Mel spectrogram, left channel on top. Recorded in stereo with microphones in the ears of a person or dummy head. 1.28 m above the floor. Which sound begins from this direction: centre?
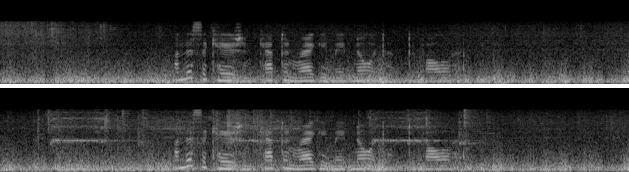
A woman speaking, at 1.7 s.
